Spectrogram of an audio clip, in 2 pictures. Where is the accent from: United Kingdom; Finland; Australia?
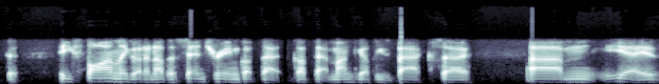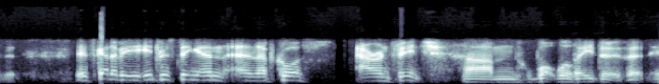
Australia; as far as an Aussie fan is concerned, and sure, it's great preparation for the World Cup. But it's also, you know, there'll be big crowds, big interest. And as a sort of an Australian fan, I'm really looking forward to it.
